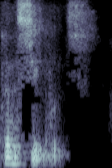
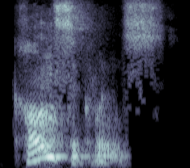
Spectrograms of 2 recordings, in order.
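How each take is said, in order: First: The stress is not on the first syllable. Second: The stress is on the first syllable. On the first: The speaker calls it wrong. "That's not consequence" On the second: The speaker calls it right. "The stress should go to the first syllable. So it's consequence"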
